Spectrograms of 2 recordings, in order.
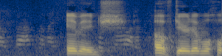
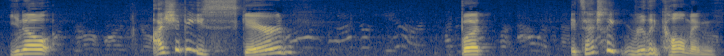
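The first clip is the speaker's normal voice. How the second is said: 1 light inner monologue; 8 semitones higher than usual. Retold or imitated. Falling man's inner monologue.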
